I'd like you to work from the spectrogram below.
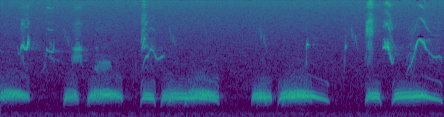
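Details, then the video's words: Low, soft cooing of a spotted dove from Ninh Thuận, short notes paired with longer slurred ones, broken by short silences, with faint high thin whistles from other birds behind. "Cu gáy Ninh Thuận"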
